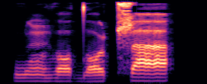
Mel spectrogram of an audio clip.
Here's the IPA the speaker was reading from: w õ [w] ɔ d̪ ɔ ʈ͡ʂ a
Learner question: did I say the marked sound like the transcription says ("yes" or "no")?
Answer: no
